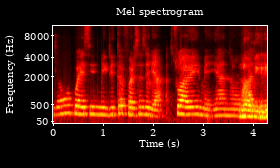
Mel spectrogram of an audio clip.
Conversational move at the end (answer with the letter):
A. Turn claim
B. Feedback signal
A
